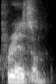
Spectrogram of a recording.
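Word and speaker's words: PrSM: And now America's new prism, p r s m is called prism.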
